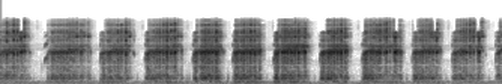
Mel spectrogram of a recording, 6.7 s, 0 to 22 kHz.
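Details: Mating barn owl pair in a nest box, 25 December 2023 evening, with prey in the female's beak. Rapid run of about a dozen short, raspy bursts, close together and slightly uneven.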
